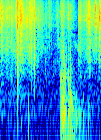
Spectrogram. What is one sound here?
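Dry onion stalks rustle in hands.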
